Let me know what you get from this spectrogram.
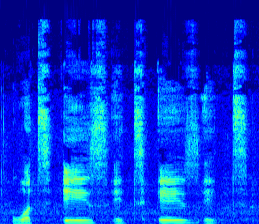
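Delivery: "is" lifted above "What"; rise on second word. Shown as a demonstration. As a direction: slowly push "is" up, then fall on "it". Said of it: "you rise on the second word".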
